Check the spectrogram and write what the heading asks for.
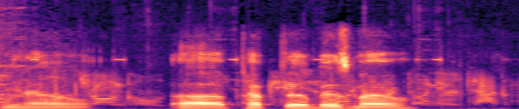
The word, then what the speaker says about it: Pepto-Bismol: like you know uh Pepto-Bismol I used to call it Pepto Gizmo that pepto-glismol let's do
